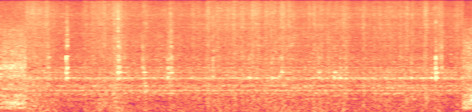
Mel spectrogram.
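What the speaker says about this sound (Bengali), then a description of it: "এই একটু নাড়াচাড়া করে আমি এর মধ্যে দিয়ে দিব ওই সিদ্ধ করে রাখা নুডলসগুলা" Boiled noodles are stirred into chili garlic sauce in a pan over high heat, a steady sizzling hiss with scattered scraping stir strokes throughout.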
